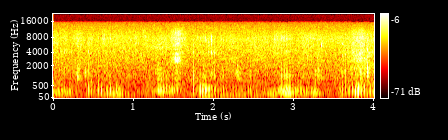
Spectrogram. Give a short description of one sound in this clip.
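A hand strokes a cat's fur close by with a soft rustling.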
